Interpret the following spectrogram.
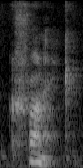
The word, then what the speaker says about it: chronic: Last one, number 5, was chronic. Now that was a tricky one because there are 2 k sounds, one at the beginning, one at the end. But it's the k sound at the beginning where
